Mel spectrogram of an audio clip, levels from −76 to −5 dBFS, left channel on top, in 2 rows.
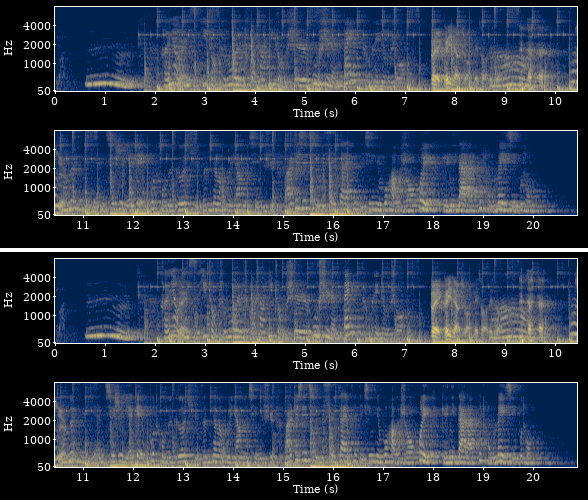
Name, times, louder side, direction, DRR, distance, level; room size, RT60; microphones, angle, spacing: voice 1, 0.6-7.0 8.7-9.5 10.2-20.0, right 1 dB, 70° right, 2 dB, 2.4 m, -30 dB
sound 1, 1.7-16.4, left 1 dB, 25° left, 1.0 m, -27 dB
voice 2, 7.5-8.9 9.3-9.8 10.5-10.6, right 2 dB, 25° right, 8 dB, 0.5 m, -23 dB
19.5 x 9.9 x 6.0 m, 1.4 s
head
